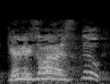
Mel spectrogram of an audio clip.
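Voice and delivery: hammed-up hungry Esau shouting for stew; gruff demand. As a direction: bark it like a starving big brute. Big hairy Esau demanding stew.

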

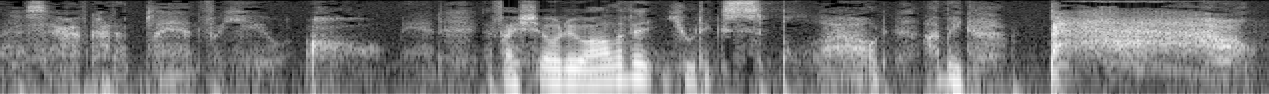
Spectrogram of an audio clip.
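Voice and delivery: whispered, secretive voice of God; hushed God voice. Retold or imitated. God whispering his plan to Sarah. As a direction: lean in and whisper God's promise.

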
